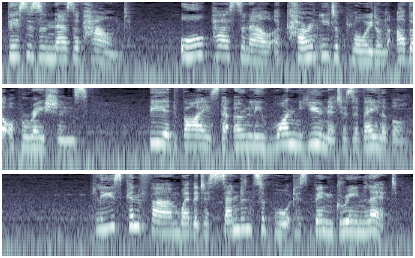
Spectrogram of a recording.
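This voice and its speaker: A woman's voice: medium pitch, moderate pace, darkish tone, a little hiss or hum, close to an everyday voice. A woman voicing a no-nonsense female field soldier in a video game, reporting in a formal, clipped, matter-of-fact way. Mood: firm, official. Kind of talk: video game voice acting, military radio report.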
